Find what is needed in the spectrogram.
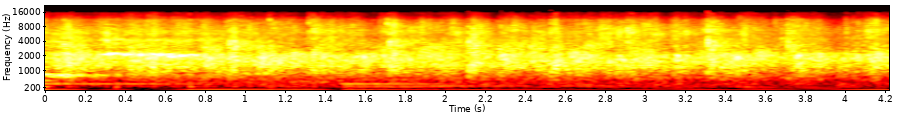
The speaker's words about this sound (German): Echt, lass uns mal einen Applaus geben für die Menschen, die das einfach kreiert haben.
